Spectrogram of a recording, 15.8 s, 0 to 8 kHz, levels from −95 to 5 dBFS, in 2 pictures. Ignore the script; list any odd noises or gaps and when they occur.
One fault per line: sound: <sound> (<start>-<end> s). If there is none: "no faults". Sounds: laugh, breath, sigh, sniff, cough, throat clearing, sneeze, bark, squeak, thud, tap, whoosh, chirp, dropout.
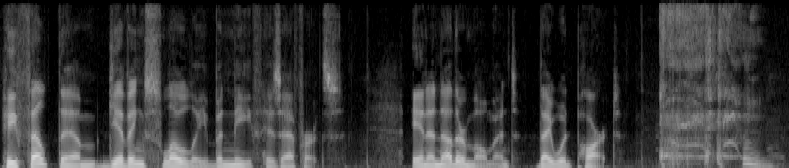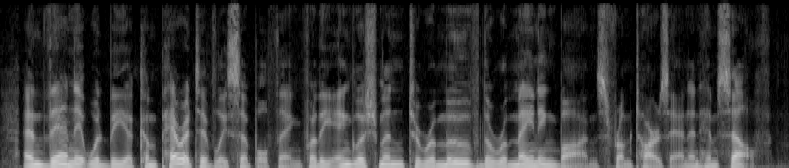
sound: cough (6.6-7.9 s)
